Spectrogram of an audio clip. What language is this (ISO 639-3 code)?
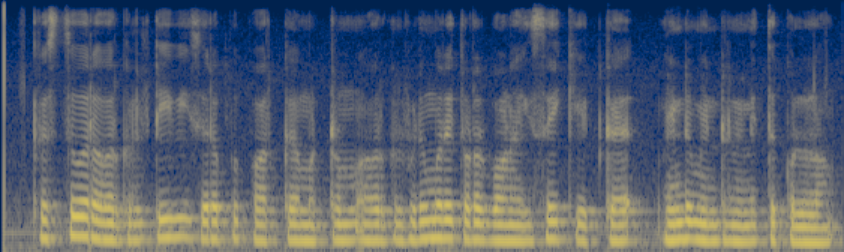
tam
